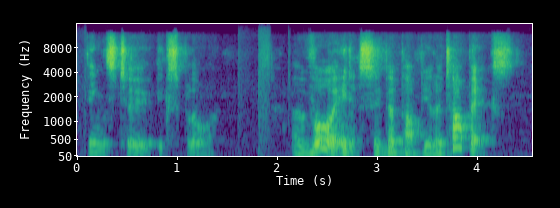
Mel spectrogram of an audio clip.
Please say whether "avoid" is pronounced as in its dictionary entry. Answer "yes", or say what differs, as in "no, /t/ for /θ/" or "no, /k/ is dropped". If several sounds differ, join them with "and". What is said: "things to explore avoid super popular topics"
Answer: yes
